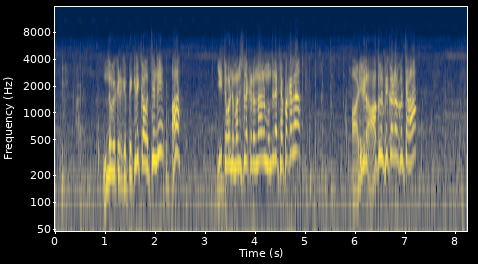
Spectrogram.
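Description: A middle-aged man speaks angrily and loudly, close by.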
